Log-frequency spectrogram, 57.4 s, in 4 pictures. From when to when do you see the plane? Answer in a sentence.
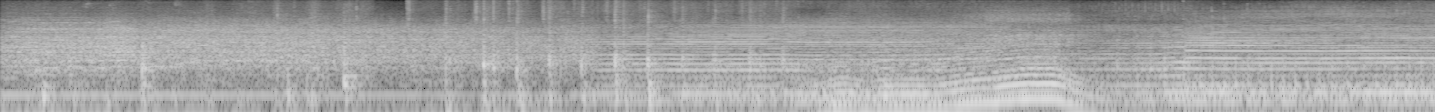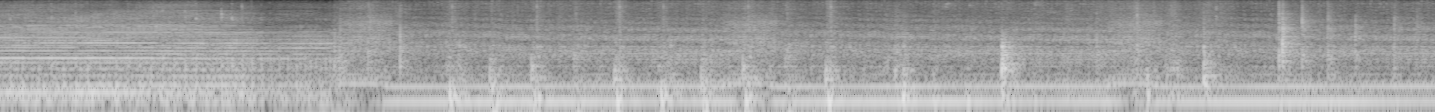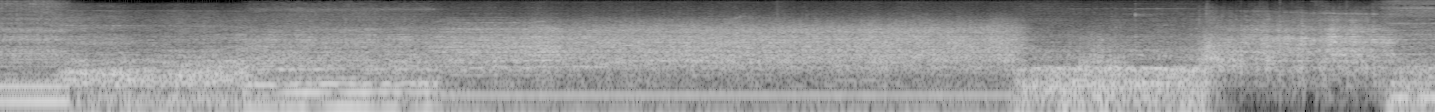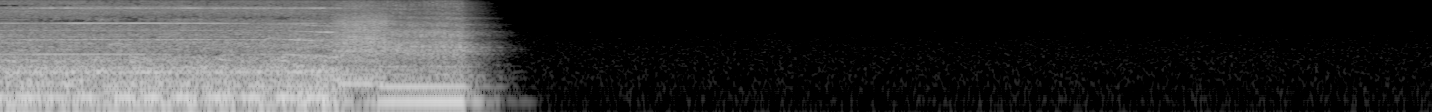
The plane can be heard from 0.0 to 47.7 s.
